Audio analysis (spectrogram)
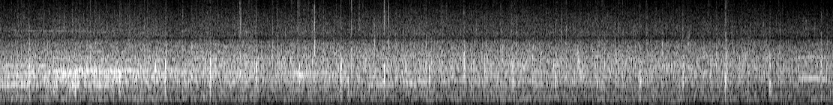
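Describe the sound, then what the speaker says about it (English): A graduation crowd at a university commencement breaks into applause during a speech, a dense, sustained roar of clapping from many hands that swells at first and then holds steady, with occasional sharper claps poking through. "you can go ahead and applaud that"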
